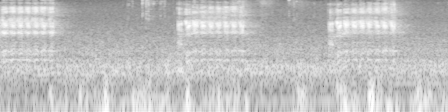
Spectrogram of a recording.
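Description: Three brief bleats from a goat come in quick succession, each lasting just over half a second. The voice is thin and tremulous, wobbling rapidly through each call, with short pauses between them.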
